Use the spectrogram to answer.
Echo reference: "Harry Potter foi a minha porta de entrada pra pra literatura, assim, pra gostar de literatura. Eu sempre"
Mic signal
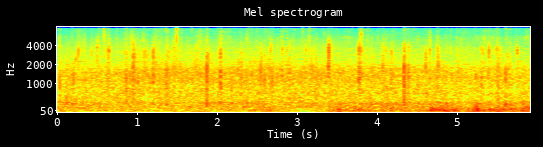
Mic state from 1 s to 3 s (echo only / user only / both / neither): neither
